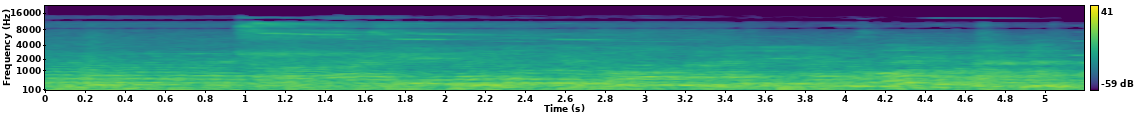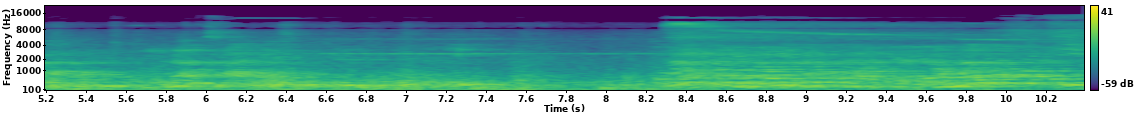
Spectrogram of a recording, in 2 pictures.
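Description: Train wheels squeal on the rails.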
